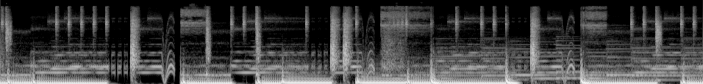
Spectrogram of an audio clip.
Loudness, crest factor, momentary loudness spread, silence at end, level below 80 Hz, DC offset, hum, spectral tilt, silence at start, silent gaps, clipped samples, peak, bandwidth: -12 LUFS; 8 dB; 6 LU; 0 s; -10 dBFS; under 0.1%; none; -5 dB/octave; 0 s; none; under 0.1%; 0 dBFS; 16.5 kHz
